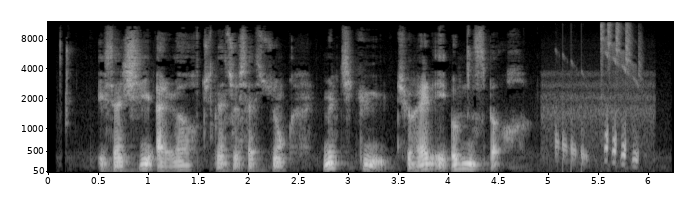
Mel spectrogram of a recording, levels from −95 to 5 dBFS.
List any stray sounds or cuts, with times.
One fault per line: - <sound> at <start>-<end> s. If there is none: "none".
- chirp at 5.1-6.0 s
